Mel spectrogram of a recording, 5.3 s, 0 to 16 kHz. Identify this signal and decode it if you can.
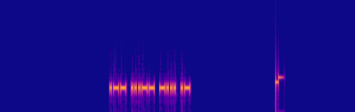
Morse code, heard as a keyed tone, about 38 wpm, 700 Hz. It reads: W3BA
